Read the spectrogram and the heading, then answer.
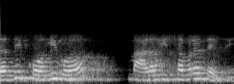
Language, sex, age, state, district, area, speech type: Odia, female, 45-60, Odisha, Khordha, rural, conversation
